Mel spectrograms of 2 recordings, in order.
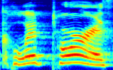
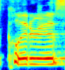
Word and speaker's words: clitoris: name was it Dolores I think clitoris Ryan's with clitoris Dolores I feel like that yeah I will tell you I've looked up like the pronunciation I only think that he did that for that show it's clitoris or you know I don't I don't hear another way of saying it right um and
